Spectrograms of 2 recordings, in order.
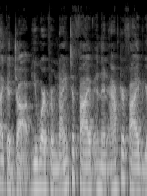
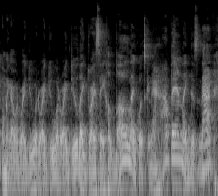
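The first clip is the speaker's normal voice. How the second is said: softer, lower, rushed inner panic; 7 semitones lower, 10 dB quieter, faster than usual. Retold or imitated. Panicking to himself beside the star, a soft lower murmur. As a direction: murmur it like frantic thoughts in your head. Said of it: "in my head".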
